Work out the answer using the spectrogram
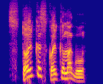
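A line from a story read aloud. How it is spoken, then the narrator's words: Mocking, scornful. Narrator (Russian): Миконор, будто смеясь над его бессилием, сказал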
